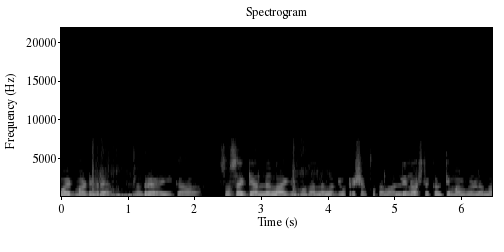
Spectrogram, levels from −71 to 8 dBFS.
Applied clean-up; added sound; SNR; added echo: classical method spectral subtraction.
